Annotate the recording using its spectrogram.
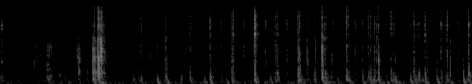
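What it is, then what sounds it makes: Plaster block scraped with a metal pick. A small metal carving pick repeatedly scrapes a solid white plaster excavation block held in long-nailed fingers. It makes steady, bright, dry scratching in many quick, short strokes, with one louder scrape near the start.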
